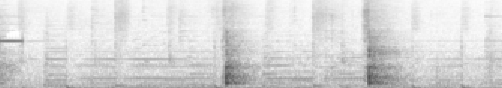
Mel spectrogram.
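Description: A knife chops through green onions on a cutting board, two sharp, close thuds about a second apart standing out over low, steady background noise.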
